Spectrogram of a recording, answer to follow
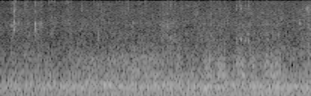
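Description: Quiet steady room tone with a low electrical hum; no distinct handling sound stands out.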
